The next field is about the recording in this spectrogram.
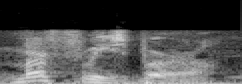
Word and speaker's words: Murfreesboro: When I say Murfreesboro, or Murfreesboro. What's the correct way to say it, Jamie? – Second way.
